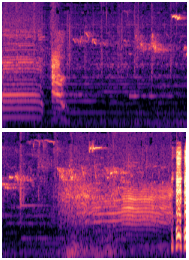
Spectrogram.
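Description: Cows mooing in the video game Destroy All Humans, with a drawn-out low moo at the start and another bellowing moo near the end, amid faint chirps and game sounds.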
